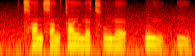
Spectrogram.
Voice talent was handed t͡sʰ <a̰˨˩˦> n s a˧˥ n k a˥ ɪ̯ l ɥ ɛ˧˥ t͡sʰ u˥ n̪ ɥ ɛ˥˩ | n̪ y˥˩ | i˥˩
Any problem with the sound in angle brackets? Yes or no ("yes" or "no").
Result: yes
